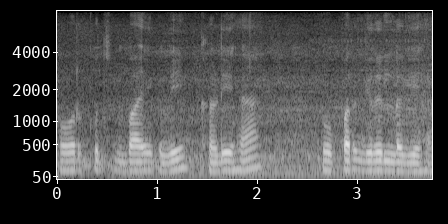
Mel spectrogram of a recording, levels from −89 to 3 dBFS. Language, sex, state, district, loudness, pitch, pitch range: Hindi, male, Uttar Pradesh, Saharanpur, -20 LUFS, 120 Hz, 110-125 Hz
